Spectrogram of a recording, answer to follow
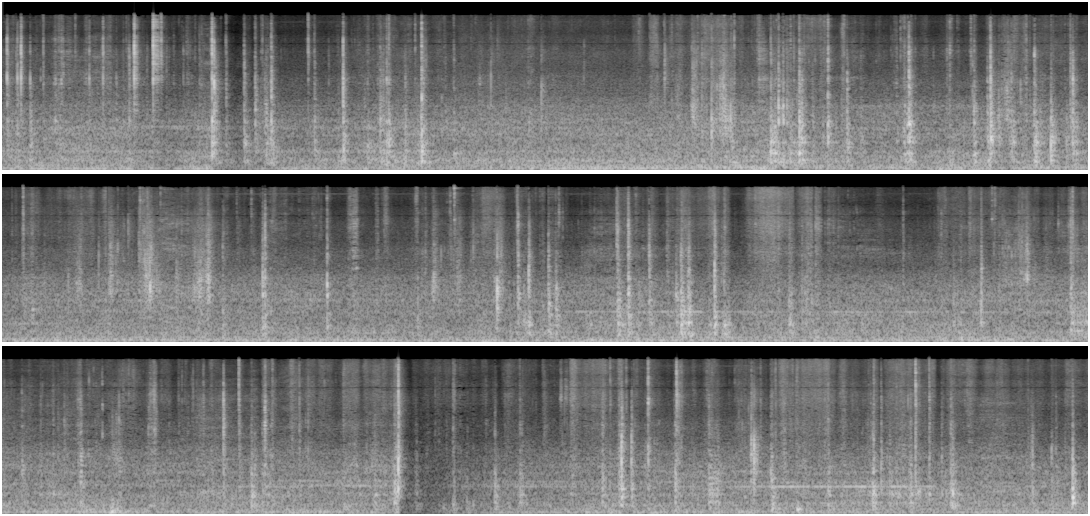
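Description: Scattered plastic clicks and knocks from handling a television's plastic back housing while fitting a small push-reset circuit breaker into it, over a steady background noise.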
